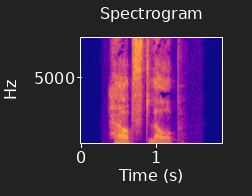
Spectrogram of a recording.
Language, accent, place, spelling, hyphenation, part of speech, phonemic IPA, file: German, Germany, Berlin, Herbstlaub, Herbst‧laub, noun, /ˈhɛʁpstˌlaʊ̯p/, De-Herbstlaub.ogg
- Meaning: autumn leaves, autumn foliage, fall foliage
